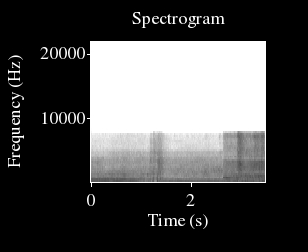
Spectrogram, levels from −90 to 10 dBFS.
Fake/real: real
